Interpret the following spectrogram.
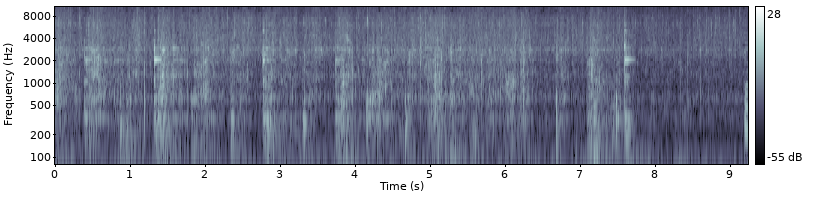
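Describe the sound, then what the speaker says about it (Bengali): Cashews frying in ghee with a little oil for a Lakshmi Puja dish, a steady close sizzle broken by repeated scraping stirs of a spoon in the pan, with no voices. "সামান্য একটু তেল দিয়ে ঘি দিয়েছি আমি, আর এটা একটু নাড়াচাড়া করে নিলাম। তারপরে দিচ্ছি কাজু।"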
